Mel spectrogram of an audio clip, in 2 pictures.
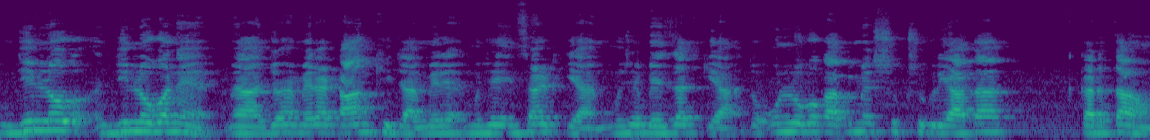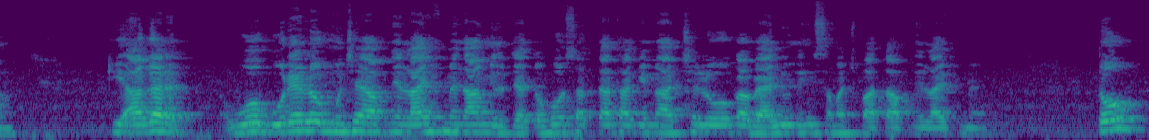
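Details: Stuttering in an adult man speaking Hindi who has stammered since about age five, with hard blocks and repetitions that became severe around standard six.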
